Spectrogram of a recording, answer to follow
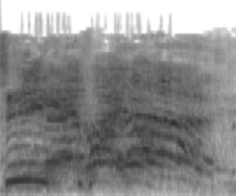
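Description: A group of people shouting together in one loud, drawn-out cry that starts suddenly and breaks off after about two seconds.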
